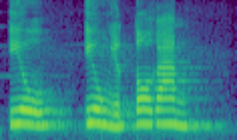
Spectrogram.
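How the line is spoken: Terrified trembling outburst. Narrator (Vietnamese): Thái tử sợ hãi, toàn thân co giật, cố gắng trấn tĩnh thốt lên

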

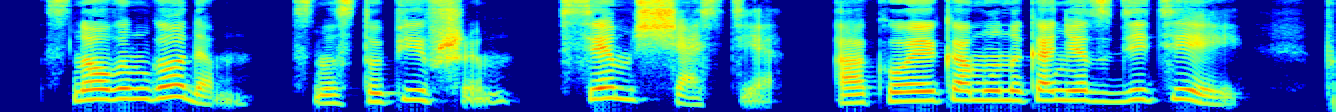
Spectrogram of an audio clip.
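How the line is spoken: Deep bass voice. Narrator (Russian): пробасил Аверин-старший

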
